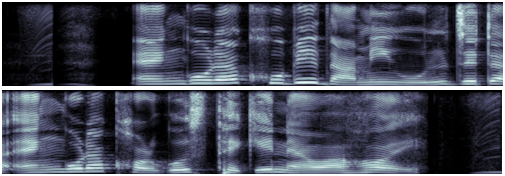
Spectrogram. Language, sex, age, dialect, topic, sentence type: Bengali, female, <18, Standard Colloquial, agriculture, statement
